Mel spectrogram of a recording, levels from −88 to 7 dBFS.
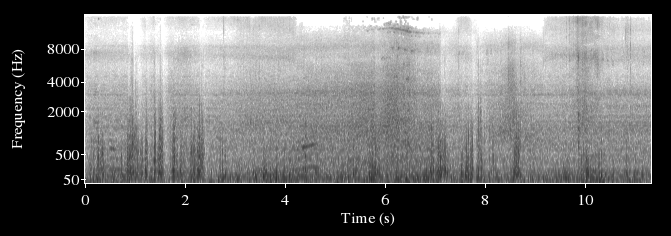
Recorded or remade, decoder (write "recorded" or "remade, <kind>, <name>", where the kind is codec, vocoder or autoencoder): recorded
